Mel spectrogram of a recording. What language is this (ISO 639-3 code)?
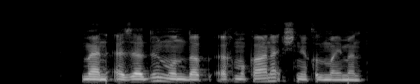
uig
